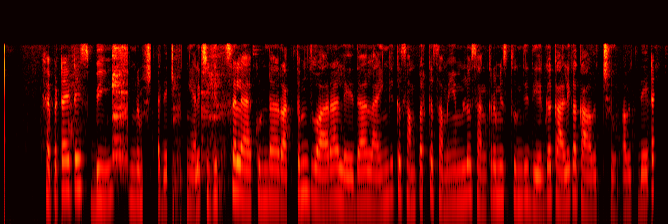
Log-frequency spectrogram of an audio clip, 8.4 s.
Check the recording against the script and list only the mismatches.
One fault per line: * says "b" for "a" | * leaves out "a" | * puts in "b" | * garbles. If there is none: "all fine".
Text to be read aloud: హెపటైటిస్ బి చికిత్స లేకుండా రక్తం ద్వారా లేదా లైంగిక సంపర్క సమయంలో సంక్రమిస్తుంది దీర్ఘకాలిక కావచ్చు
* garbles
* garbles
